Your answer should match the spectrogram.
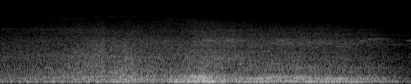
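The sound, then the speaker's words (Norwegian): Deep, throbbing engines of gleaming, chrome-polished Harley-Davidson motorcycles rumble steadily in Milwaukee. The sound swells louder around the middle as several bikes roll in and park outside, then settles into a lower idle toward the end. No one speaks. “Det glinser i krum og blankpolerte motorkasser idet flere av dem parkerer utenfor.”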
